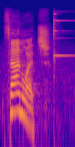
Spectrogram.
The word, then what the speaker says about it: sandwich: لما يجي قبله حرف الان زي كلمة sandwich وزي كلمة handsome، وده مش في كل الحالات.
